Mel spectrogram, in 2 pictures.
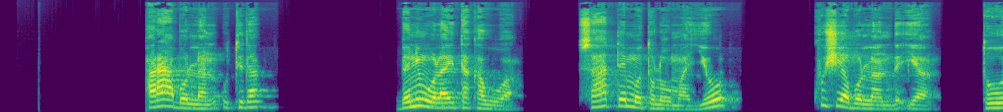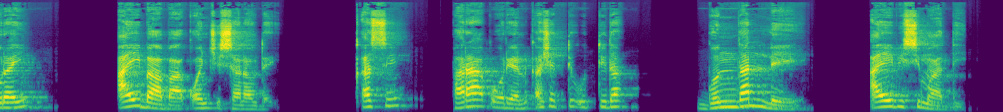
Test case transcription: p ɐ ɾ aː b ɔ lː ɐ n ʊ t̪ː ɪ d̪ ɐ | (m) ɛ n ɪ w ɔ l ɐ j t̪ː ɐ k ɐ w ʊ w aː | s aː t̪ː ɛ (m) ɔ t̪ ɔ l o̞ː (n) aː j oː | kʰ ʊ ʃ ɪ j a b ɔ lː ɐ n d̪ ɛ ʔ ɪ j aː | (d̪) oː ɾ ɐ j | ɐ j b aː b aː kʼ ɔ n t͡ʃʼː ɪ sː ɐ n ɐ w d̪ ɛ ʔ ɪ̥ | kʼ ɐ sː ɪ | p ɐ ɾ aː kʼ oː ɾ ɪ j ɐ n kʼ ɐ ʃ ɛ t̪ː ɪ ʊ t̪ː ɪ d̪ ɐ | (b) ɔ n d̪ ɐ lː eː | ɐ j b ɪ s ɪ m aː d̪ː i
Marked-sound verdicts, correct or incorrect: incorrect: b, correct, incorrect: m, incorrect: t̪, incorrect: ɡ

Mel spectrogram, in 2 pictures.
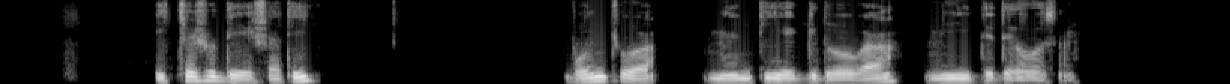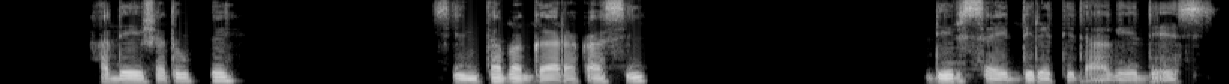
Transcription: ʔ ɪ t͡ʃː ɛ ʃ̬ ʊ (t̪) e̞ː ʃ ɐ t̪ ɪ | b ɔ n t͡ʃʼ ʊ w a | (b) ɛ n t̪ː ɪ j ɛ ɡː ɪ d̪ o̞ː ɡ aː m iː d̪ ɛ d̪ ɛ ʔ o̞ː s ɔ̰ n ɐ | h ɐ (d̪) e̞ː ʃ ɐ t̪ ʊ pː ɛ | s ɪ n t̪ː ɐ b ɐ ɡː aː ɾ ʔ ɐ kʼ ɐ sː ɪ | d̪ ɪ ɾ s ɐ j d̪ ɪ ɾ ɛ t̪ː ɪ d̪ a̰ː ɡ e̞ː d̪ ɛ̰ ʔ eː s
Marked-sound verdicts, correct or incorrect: incorrect: d̪, incorrect: m, correct

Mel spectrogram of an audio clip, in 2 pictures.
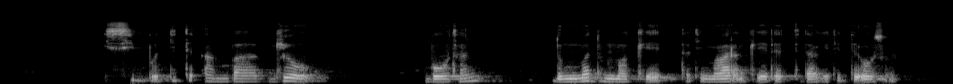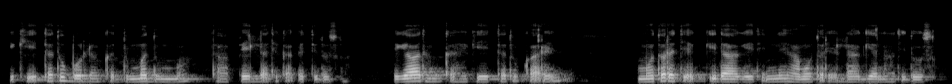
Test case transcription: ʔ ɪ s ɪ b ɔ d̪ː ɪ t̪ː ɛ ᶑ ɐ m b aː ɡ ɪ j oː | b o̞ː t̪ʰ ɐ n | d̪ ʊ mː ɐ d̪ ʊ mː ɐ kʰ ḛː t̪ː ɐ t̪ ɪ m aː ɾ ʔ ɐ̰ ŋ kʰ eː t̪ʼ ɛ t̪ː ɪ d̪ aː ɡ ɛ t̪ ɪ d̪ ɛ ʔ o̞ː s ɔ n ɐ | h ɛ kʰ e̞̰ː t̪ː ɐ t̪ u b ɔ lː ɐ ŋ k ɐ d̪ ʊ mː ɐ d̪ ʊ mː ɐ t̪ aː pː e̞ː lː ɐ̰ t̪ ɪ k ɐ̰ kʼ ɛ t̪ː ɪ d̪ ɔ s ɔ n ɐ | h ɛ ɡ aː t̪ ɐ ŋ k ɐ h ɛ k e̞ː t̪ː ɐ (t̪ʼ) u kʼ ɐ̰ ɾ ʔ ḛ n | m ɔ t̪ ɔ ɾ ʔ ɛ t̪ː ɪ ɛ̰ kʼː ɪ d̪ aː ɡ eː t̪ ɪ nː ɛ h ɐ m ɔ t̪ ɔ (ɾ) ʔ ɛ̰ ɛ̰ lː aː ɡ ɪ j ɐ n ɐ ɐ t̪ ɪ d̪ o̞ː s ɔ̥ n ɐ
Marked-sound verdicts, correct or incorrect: incorrect: t̪, correct

